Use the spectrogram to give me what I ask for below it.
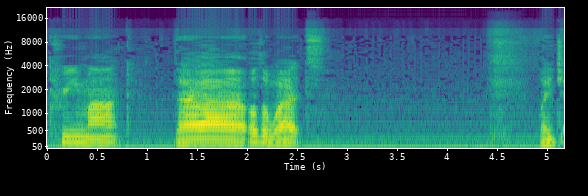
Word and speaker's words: Primark: These are all pronounced primary, primate, Prime Minister, and prime. Pri is a Latin suffix to mean first. The first. Pri. So Primark, if you think of it, is the first market.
